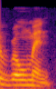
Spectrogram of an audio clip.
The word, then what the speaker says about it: Roman: uh Roman for example, do not don't roll your R so much. Don't go. Okay. It's just one R. So you just say Roman.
